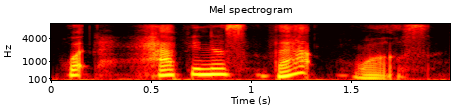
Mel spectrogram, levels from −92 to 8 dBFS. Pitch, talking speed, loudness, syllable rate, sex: 220 Hz, 120 wpm, -18 LUFS, 3.8 syllables/s, female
